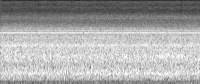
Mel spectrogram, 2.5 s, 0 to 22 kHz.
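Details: Chuwi CoreBook X Pro laptop under OCCT stress test with the CPU at about 66°C: a steady, high, thin whistle over soft fan rush, pitch holding level. The cooling fan whistles under load.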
